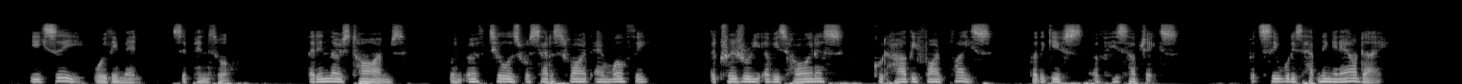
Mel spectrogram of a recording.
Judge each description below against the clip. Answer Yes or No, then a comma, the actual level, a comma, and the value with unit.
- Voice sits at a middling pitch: No, low, 120 Hz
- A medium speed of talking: Yes, average, 165 wpm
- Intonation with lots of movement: No, average, 2.9 semitones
